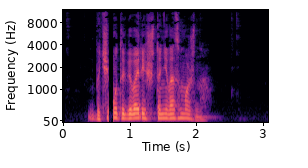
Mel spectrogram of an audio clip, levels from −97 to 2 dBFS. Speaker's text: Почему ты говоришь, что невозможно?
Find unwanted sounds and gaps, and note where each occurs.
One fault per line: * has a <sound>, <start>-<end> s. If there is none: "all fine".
* has a dropout, 0.7-0.8 s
